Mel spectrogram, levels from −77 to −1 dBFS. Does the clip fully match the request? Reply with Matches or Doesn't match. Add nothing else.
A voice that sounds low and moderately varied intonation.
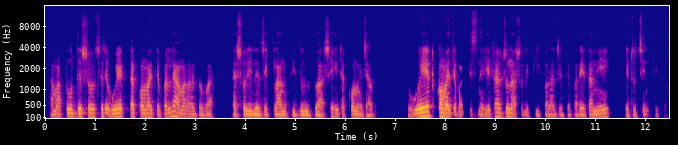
Matches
